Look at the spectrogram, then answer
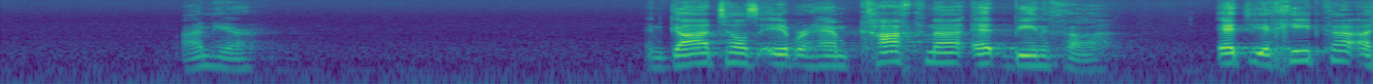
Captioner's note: in Hebrew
